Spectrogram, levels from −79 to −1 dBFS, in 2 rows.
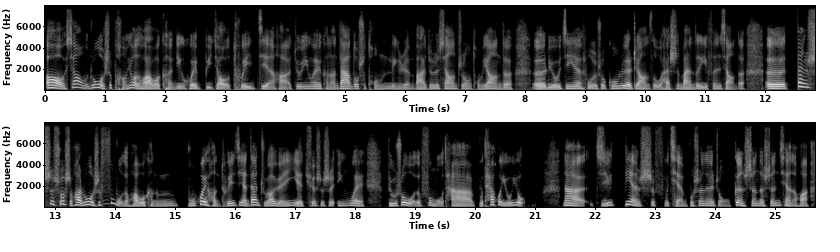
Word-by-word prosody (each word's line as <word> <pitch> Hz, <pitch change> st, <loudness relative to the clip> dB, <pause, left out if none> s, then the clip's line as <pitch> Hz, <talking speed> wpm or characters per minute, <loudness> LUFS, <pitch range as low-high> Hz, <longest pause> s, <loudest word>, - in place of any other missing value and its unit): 哦， 230 Hz, -9 st, +8 dB
像 290 Hz, -, -2 dB
如 260 Hz, +4 st, -1 dB
果 260 Hz, -7 st, +3 dB
是 245 Hz, +5 st, -5 dB
朋 -, -, -8 dB
友 235 Hz, +1 st, +3 dB
的 170 Hz, -, +1 dB
话， 160 Hz, -2 st, +6 dB
我 155 Hz, +1 st, +2 dB
肯 145 Hz, -5 st, -6 dB
定 160 Hz, +1 st, -4 dB
会 180 Hz, 0 st, +4 dB
比 150 Hz, 0 st, -8 dB
较 150 Hz, +1 st, +1 dB
推 165 Hz, -1 st, -2 dB
荐 165 Hz, -4 st, -1 dB
哈， 150 Hz, -3 st, -4 dB
就 175 Hz, -, -5 dB
因 185 Hz, +2 st, -5 dB
为 185 Hz, -3 st, -1 dB
可 165 Hz, -1 st, -10 dB
能 150 Hz, +1 st, -7 dB
大 185 Hz, +1 st, +5 dB
家 180 Hz, 0 st, +6 dB
都 190 Hz, +2 st, -4 dB
是 -, -, -9 dB
同 160 Hz, +2 st, -9 dB
龄 155 Hz, -2 st, -6 dB
人 140 Hz, -3 st, -7 dB
吧， 150 Hz, -2 st, 0 dB
就 170 Hz, -, -7 dB
是， 170 Hz, -, -1 dB
像 165 Hz, -1 st, -1 dB
这 170 Hz, +3 st, -6 dB
种 155 Hz, -2 st, -5 dB
同 145 Hz, 0 st, -11 dB
样 165 Hz, -1 st, +1 dB
的， 145 Hz, -1 st, -2 dB, 0.3 s
呃， 150 Hz, -1 st, +4 dB
旅 150 Hz, -, -2 dB
游 150 Hz, +1 st, +2 dB
经 180 Hz, +3 st, -3 dB
验， 180 Hz, -3 st, +1 dB
或 170 Hz, +2 st, -3 dB
者 160 Hz, -, -2 dB
说 175 Hz, +2 st, -3 dB
攻 200 Hz, +5 st, -3 dB
略 190 Hz, -6 st, +7 dB
这 180 Hz, -, -2 dB
样 155 Hz, -3 st, +2 dB
子， 150 Hz, -, -10 dB
我 130 Hz, -, -5 dB
还 -, -, -3 dB
是 180 Hz, +4 st, -4 dB
蛮 145 Hz, -3 st, -1 dB
乐 170 Hz, -, -1 dB
意 160 Hz, -2 st, -1 dB
分 155 Hz, 0 st, -7 dB
享 -, -, -3 dB
的。 -, -, -7 dB, 0.4 s
呃， 190 Hz, 0 st, +9 dB, 0.2 s
但 360 Hz, -3 st, +5 dB
是， 295 Hz, +1 st, -1 dB
说 290 Hz, -, -1 dB
实 245 Hz, -10 st, -3 dB
话， 235 Hz, +3 st, +6 dB
如 245 Hz, +5 st, -1 dB
果 250 Hz, -3 st, +3 dB
是 235 Hz, +3 st, -4 dB
父 355 Hz, -, -7 dB
母 275 Hz, -, -3 dB
的 -, -, -5 dB
话， 170 Hz, +2 st, +3 dB
我 155 Hz, +1 st, +2 dB
可 170 Hz, -, -8 dB
能 170 Hz, +6 st, -9 dB, 0.2 s
不 165 Hz, +3 st, -3 dB
会 270 Hz, +6 st, +6 dB
很 205 Hz, -, -4 dB
推 195 Hz, +1 st, -1 dB
荐， 210 Hz, -4 st, 0 dB
但 240 Hz, -1 st, +5 dB
主 170 Hz, -5 st, -7 dB
要 190 Hz, +2 st, +4 dB
原 160 Hz, +2 st, -2 dB
因 210 Hz, -, -4 dB
也 150 Hz, -6 st, +2 dB
确 195 Hz, +9 st, -4 dB
实 165 Hz, -3 st, -7 dB
是 180 Hz, +2 st, -2 dB
因 185 Hz, +1 st, -8 dB
为 170 Hz, -8 st, 0 dB, 0.3 s
比 175 Hz, -, -2 dB
如 180 Hz, -, +2 dB
说， 235 Hz, +4 st, +5 dB
我 -, -, +1 dB
的 -, -, -4 dB
父 215 Hz, +6 st, -6 dB
母， 145 Hz, -8 st, -6 dB
他 145 Hz, -2 st, +1 dB
不 165 Hz, -, -3 dB
太 250 Hz, +8 st, +1 dB
会 245 Hz, -4 st, +3 dB
游 160 Hz, +8 st, -1 dB
泳， 230 Hz, -, 0 dB, 0.6 s
那， 210 Hz, -5 st, +5 dB, 0.2 s
即 195 Hz, +7 st, -2 dB
便 240 Hz, -11 st, +2 dB
是 185 Hz, +2 st, -3 dB
浮 180 Hz, +3 st, -8 dB
潜， 185 Hz, -, -3 dB
不 155 Hz, +3 st, -8 dB
是 200 Hz, +5 st, -4 dB
那 195 Hz, -2 st, -1 dB
种 145 Hz, -, -11 dB
更 215 Hz, -6 st, +4 dB
深 195 Hz, +4 st, -3 dB
的 180 Hz, -, -2 dB
深 195 Hz, +5 st, -3 dB
潜 180 Hz, -, -2 dB
的 -, -, -8 dB
话， -, -, -1 dB
175 Hz, 285 characters per minute, -24 LUFS, 155-200 Hz, 0.6 s, 呃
